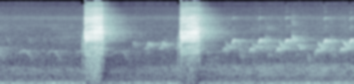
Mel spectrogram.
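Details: Long-tailed shrike (cendet) singing in the open "ngeplong" style, used as a lure to get other shrikes singing; two loud, harsh, rasping bursts about a second apart, with faint chirps behind and a low background hum.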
